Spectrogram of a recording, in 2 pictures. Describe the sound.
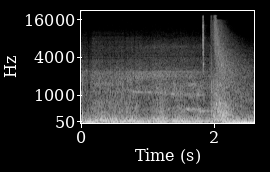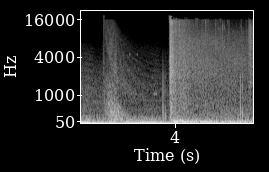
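Missiles firing in a space battle: a few sweeping whooshes and a sharp burst cut through a dense, loud rumbling roar.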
